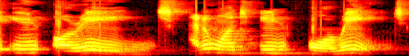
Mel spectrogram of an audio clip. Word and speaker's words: orange: So as you can see, the spelling is just like the English one. The pronunciation is different. Une orange. Because the French sounds are different from the English sounds.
